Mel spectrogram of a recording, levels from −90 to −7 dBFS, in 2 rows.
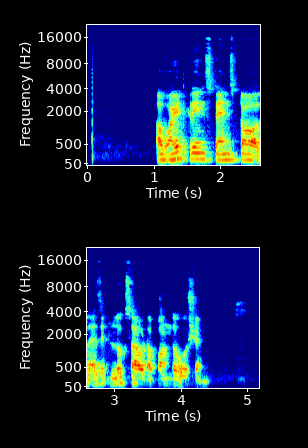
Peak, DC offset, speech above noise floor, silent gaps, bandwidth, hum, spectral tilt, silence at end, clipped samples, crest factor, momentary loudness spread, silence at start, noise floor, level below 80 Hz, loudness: -6 dBFS; under 0.1%; 57 dB; none; 16 kHz; none; -6 dB/octave; 0.8 s; under 0.1%; 20 dB; 8 LU; 1.05 s; -81 dBFS; -68 dBFS; -24 LUFS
